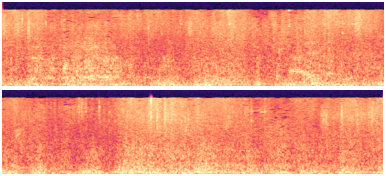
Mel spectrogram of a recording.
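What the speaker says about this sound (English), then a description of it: "Ooh! That's lightning." Thunder and a lightning storm rumble in a video game shooter, a dense continuous roar of heavy rain and rolling thunder filling the whole stretch at steady loudness, close and enveloping.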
